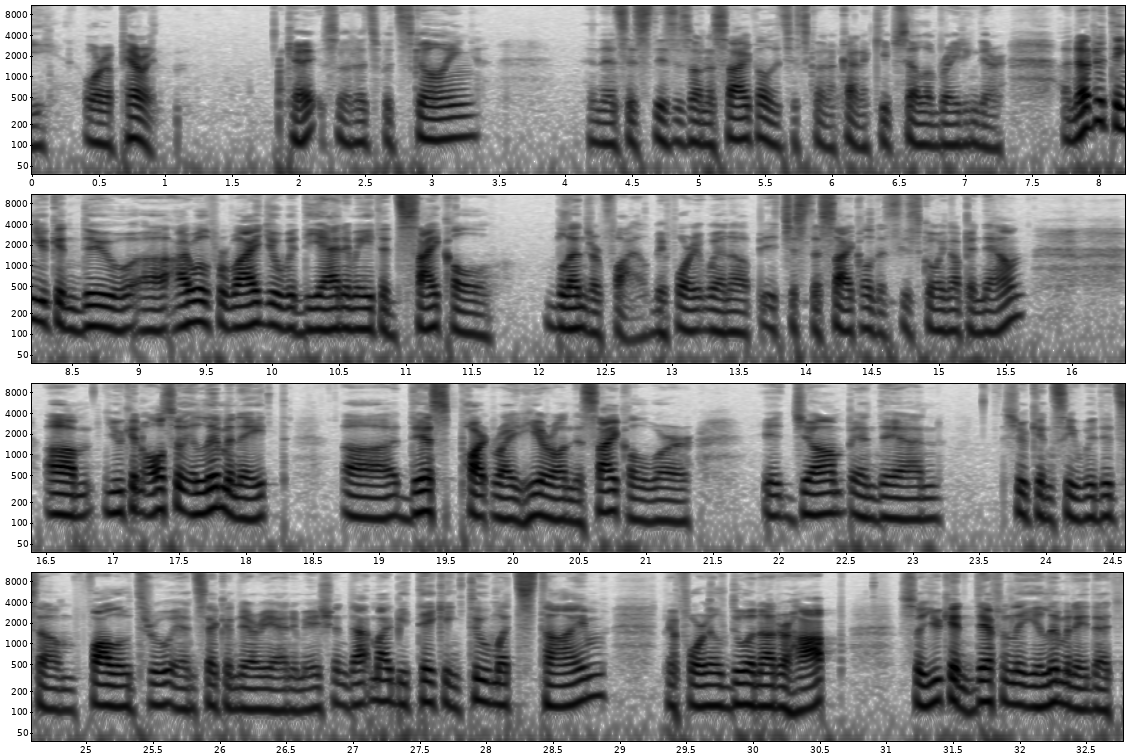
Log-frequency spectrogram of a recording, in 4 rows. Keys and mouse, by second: 0.9 space, 10.5 space, 18.2-27.9 drag, 31.0-32.7 drag.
